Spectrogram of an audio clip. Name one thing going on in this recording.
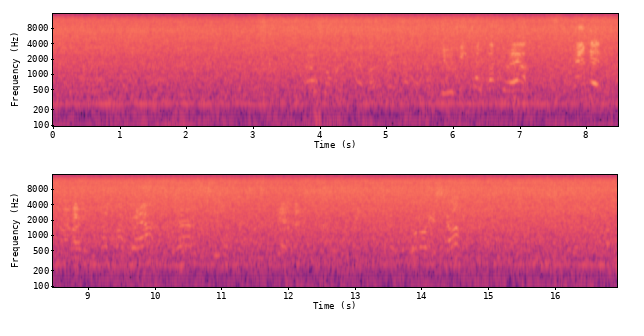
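A stream rushes steadily over rocks.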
